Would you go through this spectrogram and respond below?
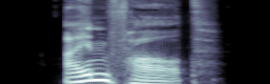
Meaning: second-person plural dependent present of einfahren
- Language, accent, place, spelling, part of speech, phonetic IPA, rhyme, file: German, Germany, Berlin, einfahrt, verb, [ˈaɪ̯nˌfaːɐ̯t], -aɪ̯nfaːɐ̯t, De-einfahrt.ogg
